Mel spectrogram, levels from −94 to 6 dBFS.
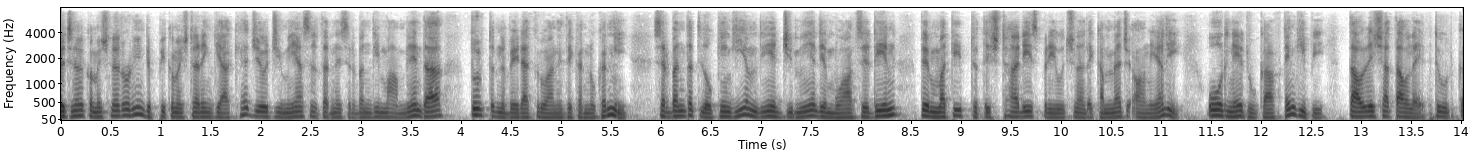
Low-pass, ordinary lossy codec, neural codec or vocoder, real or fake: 7.2 kHz; none; codec, 16 kHz, 1.1 kbps, Voila-Tokenizer; fake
